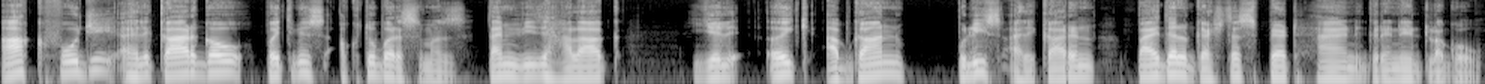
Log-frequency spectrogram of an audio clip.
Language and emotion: Kashmiri, neutral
